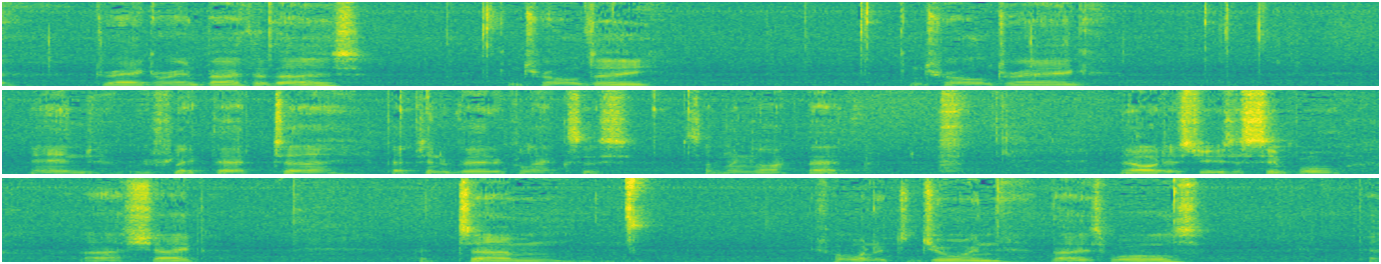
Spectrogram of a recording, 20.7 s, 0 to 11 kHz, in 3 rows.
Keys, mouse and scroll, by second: 2.7 ctrl+d, 4.4-5.5 ctrl+drag, 8.8 click, 10.1 click, 18.7 middle click.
